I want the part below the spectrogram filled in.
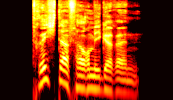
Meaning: inflection of trichterförmig: 1. strong genitive masculine/neuter singular comparative degree 2. weak/mixed genitive/dative all-gender singular comparative degree
- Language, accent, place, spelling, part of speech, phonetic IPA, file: German, Germany, Berlin, trichterförmigeren, adjective, [ˈtʁɪçtɐˌfœʁmɪɡəʁən], De-trichterförmigeren.ogg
